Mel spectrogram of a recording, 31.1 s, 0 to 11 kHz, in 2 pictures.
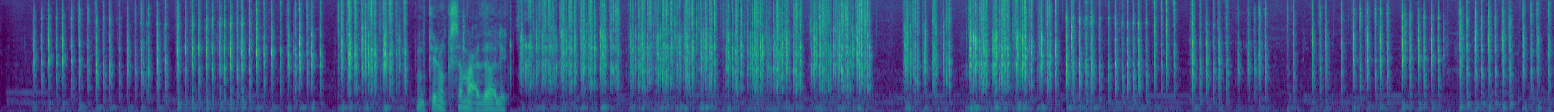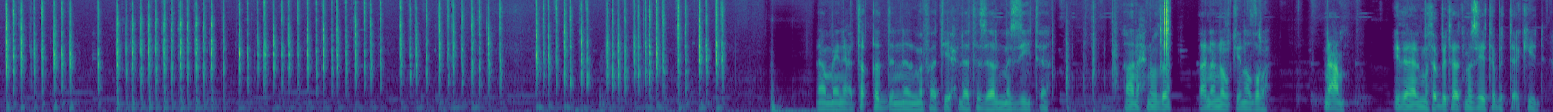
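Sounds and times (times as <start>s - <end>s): mechanical keyboard typing: 0.3s - 22.8s.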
